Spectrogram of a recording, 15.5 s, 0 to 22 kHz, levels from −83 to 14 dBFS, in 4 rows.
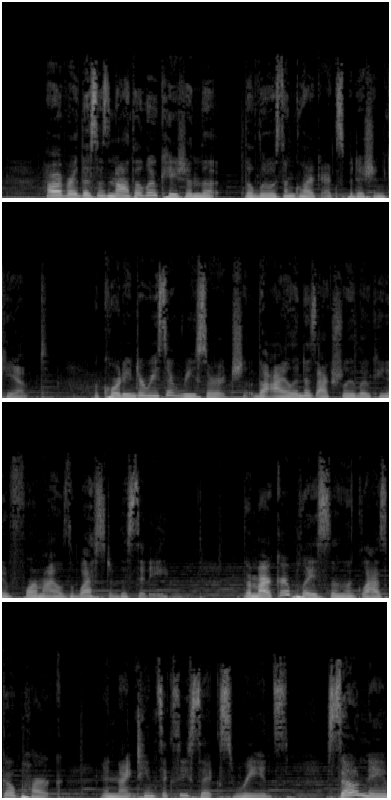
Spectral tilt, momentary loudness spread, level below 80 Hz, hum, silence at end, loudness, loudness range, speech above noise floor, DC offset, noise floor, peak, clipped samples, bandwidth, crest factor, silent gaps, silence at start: -5.5 dB/octave; 12 LU; -34 dBFS; none; 0 s; -30 LUFS; 4 LU; 22 dB; under 0.1%; -50 dBFS; -4 dBFS; under 0.1%; 16 kHz; 24 dB; none; 0 s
